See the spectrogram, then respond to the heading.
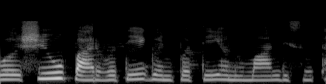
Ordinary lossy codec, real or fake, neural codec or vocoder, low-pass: none; real; none; none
